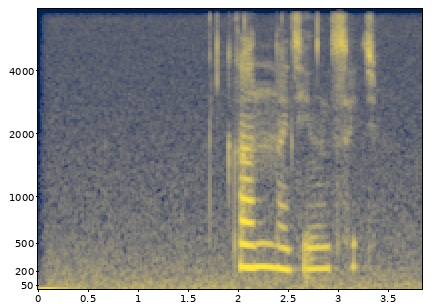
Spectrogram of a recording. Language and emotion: Russian, sad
